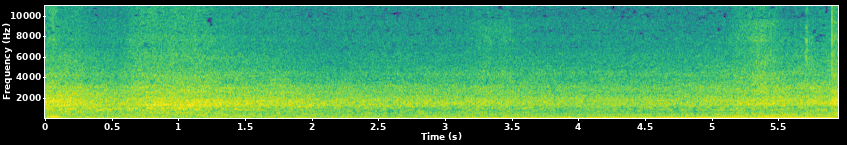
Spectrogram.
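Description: Low, steady rumble of road traffic with a faint engine hum, growing louder toward the end.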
